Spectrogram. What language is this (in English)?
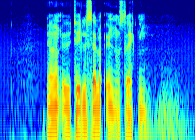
Norwegian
